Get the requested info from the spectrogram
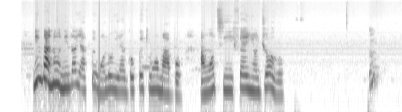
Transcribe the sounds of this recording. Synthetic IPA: nĩ˦ɡ͡ba˦˨nãː˦˨nĩ˨˦lɔ˦ja˦˨k͡pe˦˨w̃ɔ̃˨˦lo˦ɾi˦a˧ɡo˨˦k͡pe˦ki˦w̃ɔ̃˦mãː˧˦bɔ˨ | a˨w̃ɔ̃˧˦ti˧˦i˧fɛ˦j̃ɔ̃˧d͡ʒu˦ɔ˦˨ɾɔ˨

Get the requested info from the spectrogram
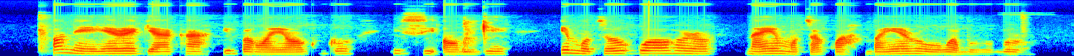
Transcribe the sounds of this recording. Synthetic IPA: ɔ˦ne˨ɲe˦ɾe˦ɡɪ˨a˦ka˦ɪ˦ba˨ŋʷa˨ɲ˨ɔ˨ɡʊ˦ɡo˦ | i˦si˦ʔɔ˨m̩˨ɡɪ˦ | ɪ˦mʊ˨to˨o˦kʷʊ˦ɔ˦ɦʊ˦ɾʊ˦ | na˨ɣɪ˦mʊ˨ta˨kʷa˨ba˨ɲe˦ɾʊ˦ʊ˨wa˨ɡ͡bu˨ɾu˨ɡ͡bʊ˦ɾʊ˨

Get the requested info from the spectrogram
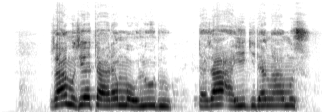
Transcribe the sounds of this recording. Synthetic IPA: zaː˦mu˨d͡ʒeː˦taː˨ɽɔ˦mːɐ˨wluː˦duː˨ | da˨zaː˦ʔa˨ji˦ɡʲɪ˦dɐ˦ŋhaː˦mʊ˦su̥˨ʔ

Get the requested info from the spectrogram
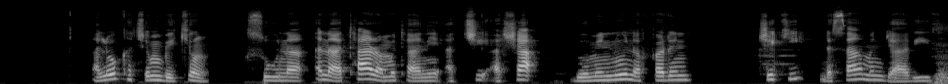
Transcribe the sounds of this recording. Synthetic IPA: ʔa˨loː˦kɐ˨t͡ʃɪ˦mbɪ˨kʲɪ˦ŋ | suː˦naː˦ʔa˦naː˨tʰaː˦ɽa˨mʊ˦tʰaː˨neː˦ʔa˨t͡ʃiː˦ʔa˨ʃa˦ʔ | doː˨mɪ˦nːuː˦na˨ɸɐ˦ɽɪ˦n | t͡ʃɪ˦kʲiː˦da˨saː˦mʊ˨nd͡ʒa̰ː˨ɾiː˦daː˨

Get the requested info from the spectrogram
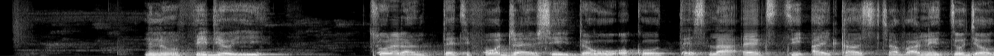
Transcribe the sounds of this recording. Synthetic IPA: nĩ˦nũ˧vi˨˦di˦o˦˨ji˨˦ | tu˦ɔõ˦ɾɛ̃˦dã˨n̩˨tɛ˧ti˧fɔ˦dɾa˧i˨fʃe˧i˨dã˨˦wo˦˨ɔ˧kɔ˧tɛ˦sla˧ɛ˦ksti˦a˨ji˨ka˧stɾa˨va˨˦nẽ˦˨ti˨˦o˦d͡ʒɛ˦o˦˨

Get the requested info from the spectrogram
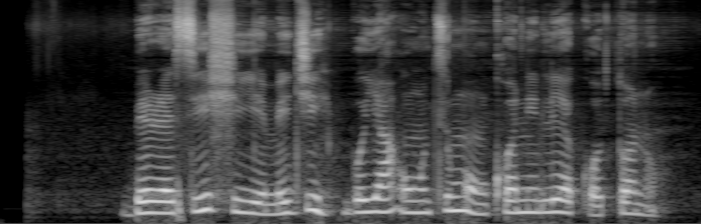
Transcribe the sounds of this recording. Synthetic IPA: bɛ˨ɾɛ˨si˨˦ʃi˧je˨me˨˦d͡ʒi˦˨bo˦ja˦ʔo˧hũ˧ti˦mɔ̃ː˦˨ŋ̩˦kʰɔ˦nĩ˦le˦ɛ˦˨kɔ˨˦tɔ˦˨nã˨

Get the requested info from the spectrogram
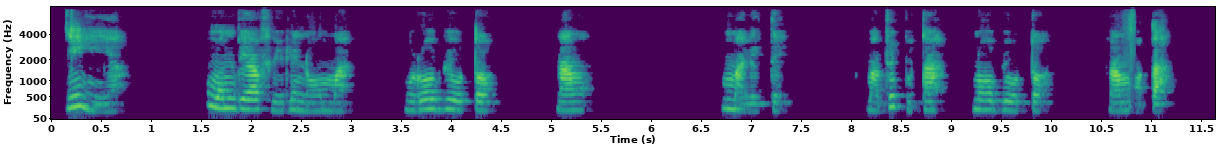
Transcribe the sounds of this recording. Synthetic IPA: ɲi˦ɦi˨ja˦ | ʊ˦ŋʊ˨m̩˦dɪ˦a˦fi˨ɾi˦nʊ˨˦ma˦ | we˨ɾo˦bi˦ʊ˨tɔ˦ | na˨˦ | m̩˦ma˨le˨te˦ | ma˨d͡ʒʊ˦pʊ˨ta˦ | no˦bi˦ʊ˨tɔ˦ | na˨m̩˦mʊ˨ta˦

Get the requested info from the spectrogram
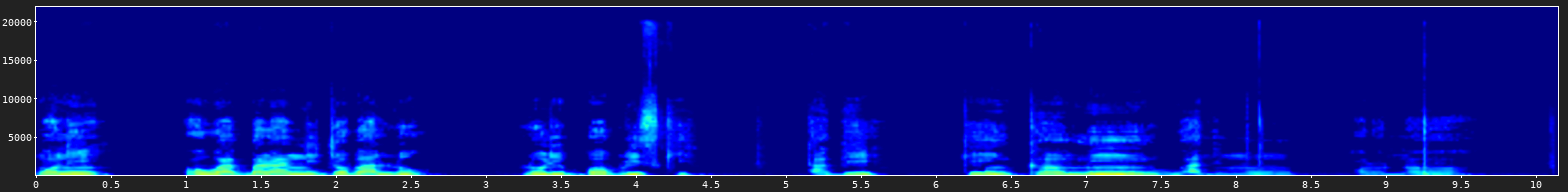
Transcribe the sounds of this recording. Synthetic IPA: w̃ɔ̃˧nĩ˧ | ɔ˧wu˦a˧ɡ͡ba˦ɾa˧nĩ˧˨d͡ʒɔ˧ba˨˦lo˦˨ | lo˨˦ɾi˦bɔ˧bɾi˦ski˨ | ta˨bi˨˦ | ki˦˨kã˨mĩ˨˦˨wu˦a˦˨nĩ˨˦nũ˦ | ɔ˦˨ɾɔ˨nãː˦˨

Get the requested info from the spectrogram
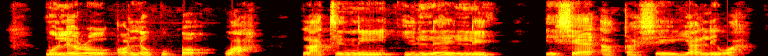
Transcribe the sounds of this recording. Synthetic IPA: mo˧le˦ɾo˦˨ɔ˨nã˨k͡pu˨˦k͡pɔ˦˨wa˦˨ | la˦ti˧nĩ˦i˧lɛ˨i˨˦le˦ | i˧ʃɛ˦a˦˨ka˨ʃe˧ja˦le˦wa˦˨

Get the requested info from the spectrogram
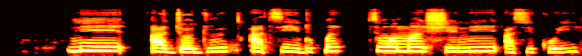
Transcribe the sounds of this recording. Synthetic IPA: nĩ˦ | a˨d͡ʒɔ˨dũ˨˦a˦˨ti˧i˨du˨˦k͡pɛ˦ | ti˦w̃ɔ̃˦mãː˦˧n̩˦ʃe˧nĩ˦a˦˨si˨ko˨˦ji˦

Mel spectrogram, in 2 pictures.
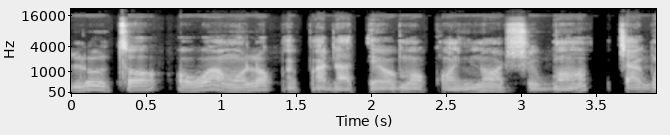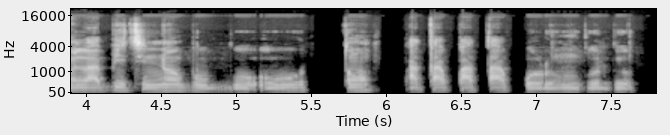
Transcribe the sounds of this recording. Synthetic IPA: loː˨˦˨tɔ˦ɔ˧wɔ˦a˦˨w̃ɔ̃˧ɔ˧lɔ˦˨k͡pa˨˧˦k͡pa˨da˨tɛ˧ɔ˧mɔ̃˧kã˨nĩ˨˦nãː˦˨ʃu˨ɡ͡bɔ̃˨˦ | d͡ʒa˧ɡɔ̃˧la˧bi˦ti˧nã˦ɡ͡bo˧ɡ͡bo˧ʔo˧wo˦tɔ̃˦k͡pa˦ta˦k͡pa˦k͡pta˦k͡po˧ɾo˧ŋ̩˦ɡo˧do˧

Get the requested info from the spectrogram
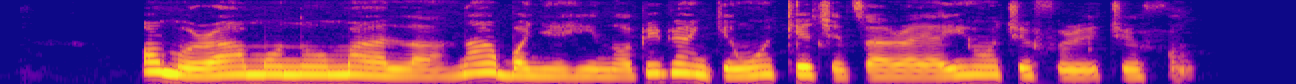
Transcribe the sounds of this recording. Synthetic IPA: ɔ˦mʊ˨ɾa˦mʊ˦nʊ˦ma˦a˨la˨na˦ɡ͡bɔ˨ɲe˨ɣɪ˨nɔ˨pi˦bja˦ŋ̩˨ke˨ŋʷo˦ke˦t͡ʃe˨ta˨ɾa˨ja˦i˦ɦo˦t͡ʃe˦fu˨ɾe˨t͡ʃe˦fṵ˨

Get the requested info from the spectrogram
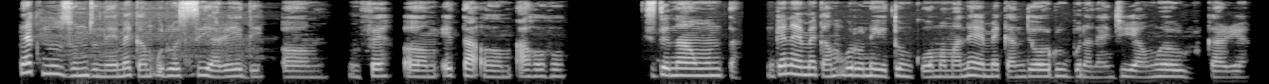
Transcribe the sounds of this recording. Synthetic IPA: tɛ˦knu˦zu˨n̩˦dʊ˨ne˨me˦ka˨ŋ͡m̩˦k͡pʊ˦ɾo˦si˦a˨ɾɪ˦dɪ˦ | ɔ˨m̩˨ | m̩˨fe˦ɔ˦m̩˨ɪ˦ta̰˦ʔɔ˨m̩˨˦a̰˦ɦʊ˦ɦʊ˦ | si˦te˦na˦ŋʷʊ˦n̩˦ta˨ | ŋ̩˨ke˦ne˨me˦ka˨ŋ͡m̩˦k͡pʊ˦ɾʊ˨ne˦˨to˦ŋ̩˨ko˨ɔ˦ma˨ma˨ne˨me˦ka˨n̩˦dɪ˦ɔ˦ɾu˦bu˦na˨na˨ɪ˨d͡ʒi˦ɾi˨a˨ŋʷe˦o˦ɾu˨ka˦ɾɪ˦a˦

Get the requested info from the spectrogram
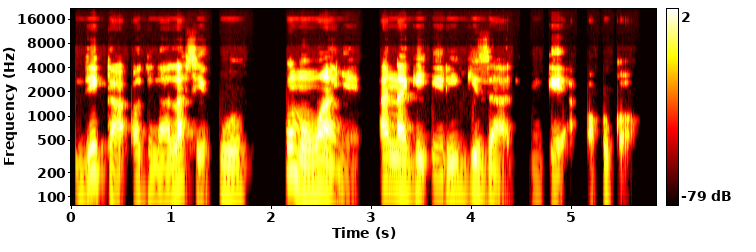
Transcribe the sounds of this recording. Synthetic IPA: dɪ˦ka̰˨ʔɔ˨dʊ˨na˨la˦si˨e˨k̚ʷu˦o˦ | ʊ˦mʊ˨ŋʷa˦˨ɲɪ̰˨ | a˦na˦ɡɪ˦ʔe˨ɾi˦ɡi˦za̰˦˨dŋ̩˨ke˨ɔ˨kʊ˦kɔ̰˨

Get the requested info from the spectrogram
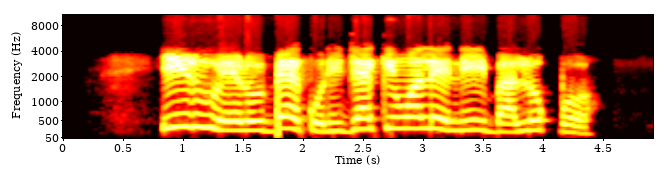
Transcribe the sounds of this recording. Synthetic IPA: i˦ɾu˦˨e˨ɾo˧bɛː˦˨ko˨ɾĩ˨˧d͡ʒɛ˦ki˦w̃ɔ̃˦le˦˨nĩ˨˦i˦˨ba˧˨lo˦k͡pɔ˨

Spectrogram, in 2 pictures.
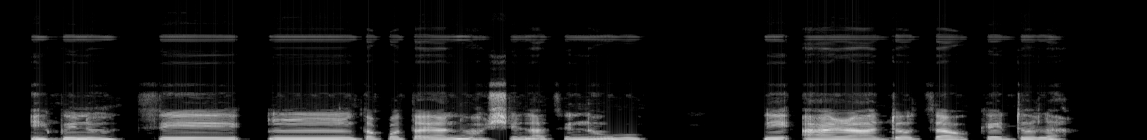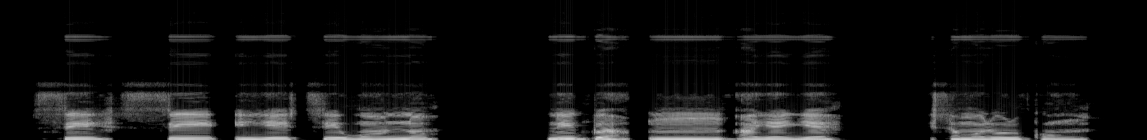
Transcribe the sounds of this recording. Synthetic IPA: i˨k͡pĩ˧˦nũ˧ti˦ | n̩˦tɔ˧kɔ˧ta˧˦ja˧nãː˦˨ʃe˧la˦ti˧nã˦wo˦ | nĩ˦ʔa˧ɾa˨dɔ˦˨ta˧˦ɔ˨kɛ˧dɔ˦la˦˨ | si˦ | si˦i˦˨je˧tʰi˦i˦˨wɔ̃˧˦nã˦˨ | nĩ˦ɡ͡ba˦˨ũ˦˧a˧jɛ˧jɛ˧ | i˨sa˧mɔ̃˧lo˦ɾu˦˨kɔ̃˨w̃ũ˧

